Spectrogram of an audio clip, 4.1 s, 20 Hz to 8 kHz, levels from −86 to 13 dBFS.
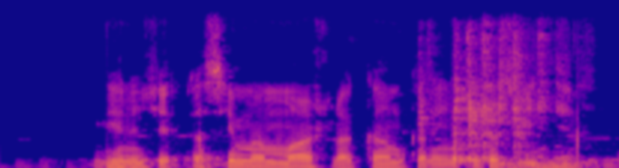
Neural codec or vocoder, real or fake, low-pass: none; real; 7.2 kHz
